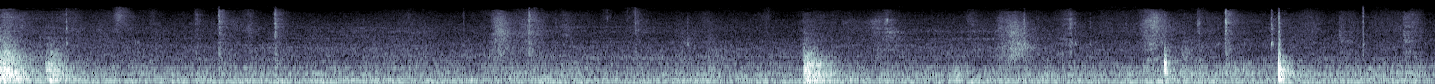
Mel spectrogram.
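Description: A steady background hiss broken by a handful of sharp clicks and knocks: two at the start, one about four seconds in, and two sharper ones near the end.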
